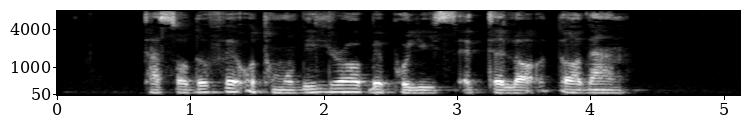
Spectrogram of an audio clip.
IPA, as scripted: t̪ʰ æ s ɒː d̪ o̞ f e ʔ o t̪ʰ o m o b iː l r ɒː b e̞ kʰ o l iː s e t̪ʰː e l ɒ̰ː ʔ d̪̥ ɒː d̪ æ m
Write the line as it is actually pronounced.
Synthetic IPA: t̪ʰ æ s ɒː d̪ o̞ f e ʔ o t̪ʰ o m o b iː l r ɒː b e̞ pʰ o l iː s e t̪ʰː e l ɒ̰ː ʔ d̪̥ ɒː d̪ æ n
